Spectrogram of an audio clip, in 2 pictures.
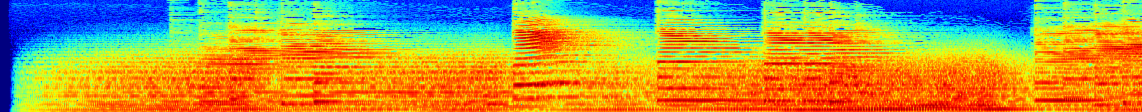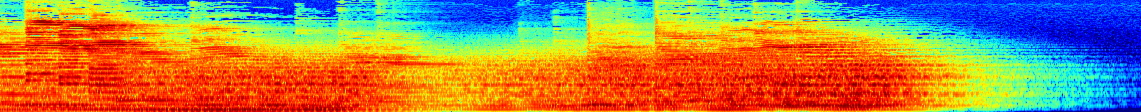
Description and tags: A short meditation theme for games, movies or whatever you want. Enjoy
ambience, peaceful, quiet, samples, smile, vst, xpand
